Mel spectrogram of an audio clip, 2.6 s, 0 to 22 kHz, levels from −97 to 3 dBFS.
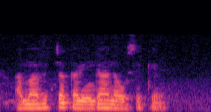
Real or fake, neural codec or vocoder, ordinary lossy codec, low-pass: real; none; AAC, 48 kbps; 7.2 kHz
